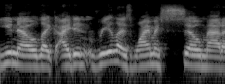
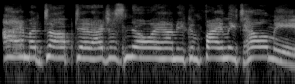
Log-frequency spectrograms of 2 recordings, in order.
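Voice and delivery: furious outburst, high, angry yell; 9 semitones higher than usual. Retelling yelling at a mother at sixteen: retelling an angry yell. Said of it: "I yelled at my mother once".

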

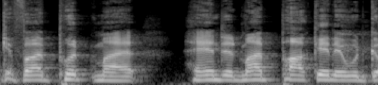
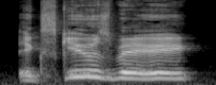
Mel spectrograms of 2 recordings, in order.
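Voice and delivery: high, calling-out voice; 5 semitones higher than usual. Player character calling for the owner of the place, yelling. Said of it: "I yell into the room".

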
